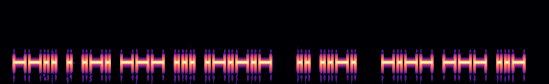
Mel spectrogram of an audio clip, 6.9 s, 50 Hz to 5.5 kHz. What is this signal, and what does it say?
Morse code, heard as a keyed tone, about 25 wpm, 600 Hz. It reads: ZEROS. IF YOU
